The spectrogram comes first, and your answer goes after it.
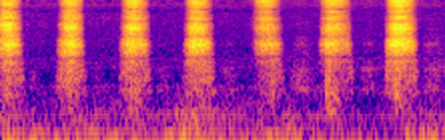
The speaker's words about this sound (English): It is the breath that is through with our mouth, with puffing up our mouth. So it sounds like this.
